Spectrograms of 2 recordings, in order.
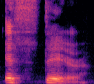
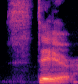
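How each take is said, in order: First: An extra e vowel comes before the s. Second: The word starts directly with the s sound. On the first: The speaker calls it wrong. "not estare" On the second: The speaker calls it right.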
